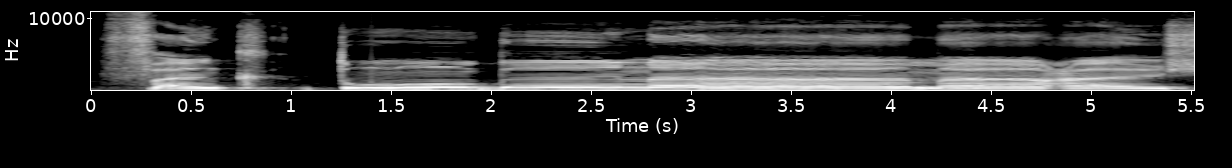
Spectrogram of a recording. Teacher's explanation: Contoh di sini kode warna ungu yaitu ba yang baris mati. Maka cara bacanya yaitu dengan cara dipantulkan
